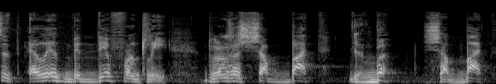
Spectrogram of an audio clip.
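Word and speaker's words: שבת: bet with we call it kak and we pronounce it a little bit differently shabat Shabbat correct okay that's what is about yes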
